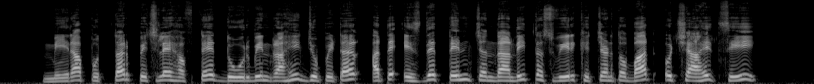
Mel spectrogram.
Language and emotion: Punjabi, happy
